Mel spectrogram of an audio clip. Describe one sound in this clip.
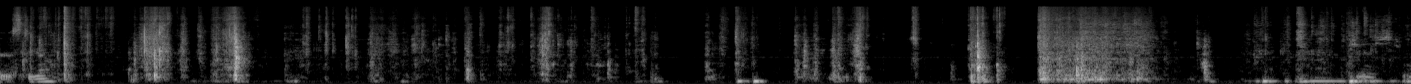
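Card packs rustle and clack as hands handle them.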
